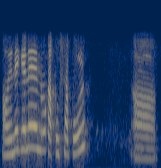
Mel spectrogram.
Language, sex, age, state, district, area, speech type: Assamese, female, 18-30, Assam, Nalbari, rural, conversation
